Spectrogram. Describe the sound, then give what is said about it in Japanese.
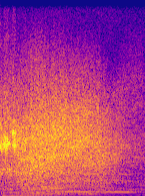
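A car speeds off with a loud, broad engine roar that holds steady and then eases slightly over about two seconds. “なかなかいい車ね。いただいていくわよ。”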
